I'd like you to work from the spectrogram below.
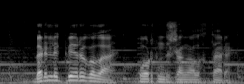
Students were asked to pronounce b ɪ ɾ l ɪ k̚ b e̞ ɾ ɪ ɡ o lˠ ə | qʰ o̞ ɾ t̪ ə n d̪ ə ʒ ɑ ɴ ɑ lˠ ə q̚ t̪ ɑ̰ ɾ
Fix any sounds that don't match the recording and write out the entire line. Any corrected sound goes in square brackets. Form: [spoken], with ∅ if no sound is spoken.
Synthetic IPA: b ɪ ɾ l ɪ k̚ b e̞ ɾ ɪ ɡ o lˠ [ɑ] | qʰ o̞ ɾ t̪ ə n d̪ ə ʒ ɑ ɴ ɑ lˠ ə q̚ t̪ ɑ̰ ɾ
